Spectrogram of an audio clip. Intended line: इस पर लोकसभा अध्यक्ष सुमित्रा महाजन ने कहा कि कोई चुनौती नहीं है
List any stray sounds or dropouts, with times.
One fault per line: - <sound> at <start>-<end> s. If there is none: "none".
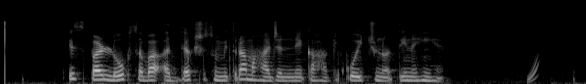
- chirp at 5.3-5.4 s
